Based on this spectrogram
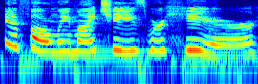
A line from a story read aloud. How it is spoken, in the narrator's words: said with a sigh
